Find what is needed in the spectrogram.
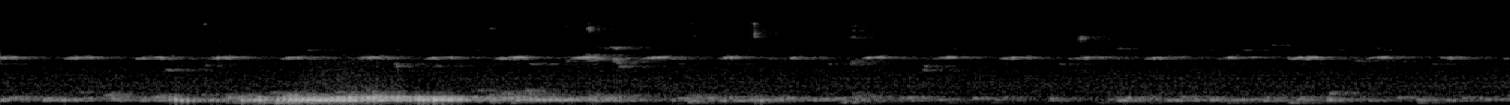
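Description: Near silence: faint room tone, with a faint high tone pulsing two or three times a second and a brief low murmur about two seconds in.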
